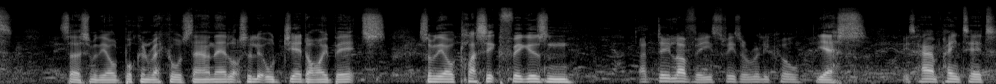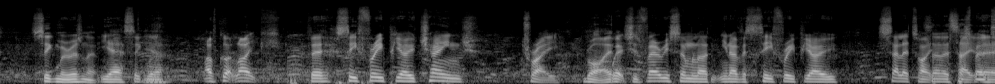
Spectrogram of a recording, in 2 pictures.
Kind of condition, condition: setting, busy venue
